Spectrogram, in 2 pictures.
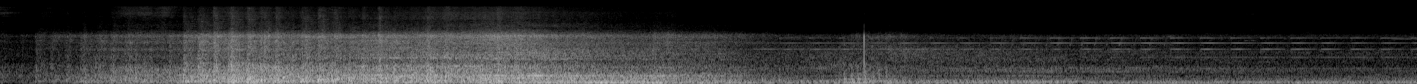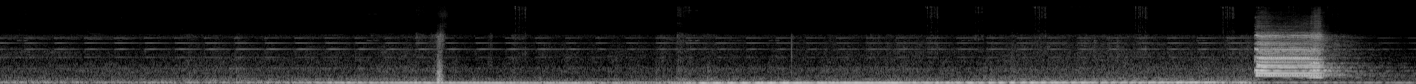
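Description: Amtrak passenger cars rolling away on the rails, their noise fading after several seconds. Then the low rumble of an approaching Metra diesel locomotive grows louder, and one short horn blast sounds near the end.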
